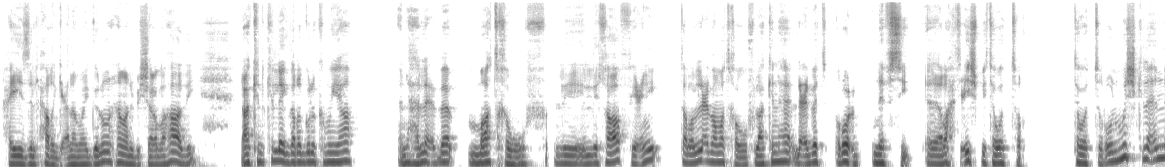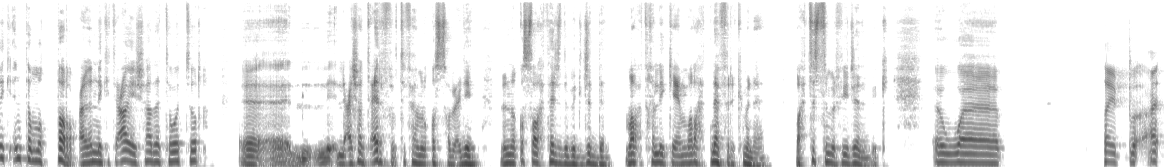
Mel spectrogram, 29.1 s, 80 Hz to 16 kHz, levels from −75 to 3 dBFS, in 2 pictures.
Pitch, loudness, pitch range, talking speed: 145 Hz, -28 LUFS, 135-165 Hz, 145 wpm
